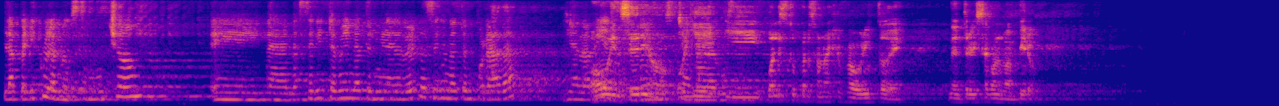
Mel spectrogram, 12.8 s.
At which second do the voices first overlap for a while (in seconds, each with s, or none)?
5.9 s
